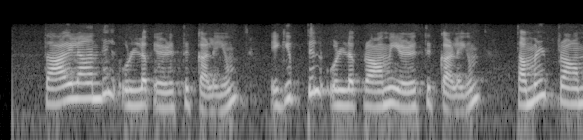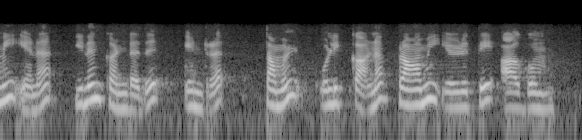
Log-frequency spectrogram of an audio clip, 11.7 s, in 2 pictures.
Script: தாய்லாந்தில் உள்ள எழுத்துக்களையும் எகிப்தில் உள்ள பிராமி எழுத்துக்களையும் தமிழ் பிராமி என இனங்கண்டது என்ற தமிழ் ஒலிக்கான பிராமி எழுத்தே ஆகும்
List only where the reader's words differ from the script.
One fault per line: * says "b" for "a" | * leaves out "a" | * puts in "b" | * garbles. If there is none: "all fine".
all fine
